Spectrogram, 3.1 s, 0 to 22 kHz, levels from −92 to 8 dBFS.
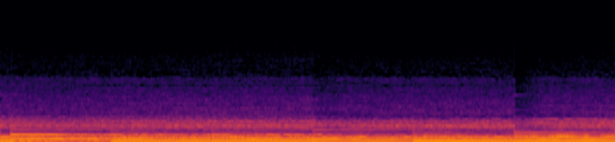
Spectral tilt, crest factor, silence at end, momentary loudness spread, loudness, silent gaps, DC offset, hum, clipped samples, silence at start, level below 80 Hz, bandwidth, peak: -7 dB/octave; 12 dB; 0 s; 3 LU; -23 LUFS; none; under 0.1%; none; under 0.1%; 0 s; -66 dBFS; 7 kHz; -10 dBFS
